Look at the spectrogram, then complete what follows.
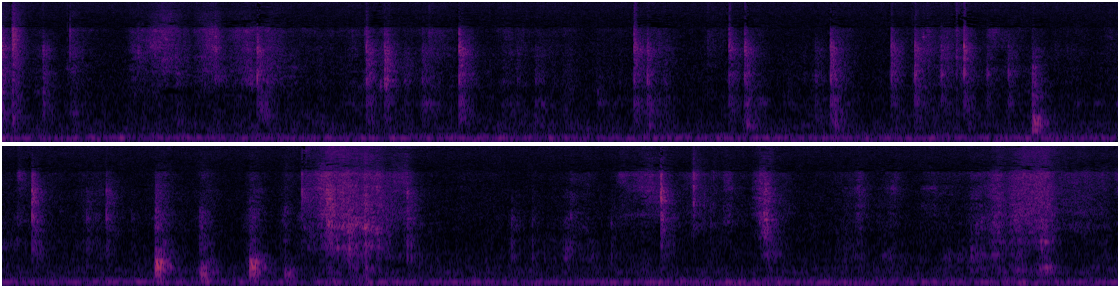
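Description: Faint scattered clicks, taps and rustles of the VW Squareback's fresh air blower housing being handled and turned over, with a slightly longer scrape or rattle about seven seconds in.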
